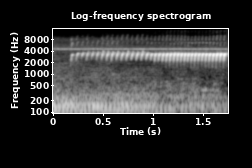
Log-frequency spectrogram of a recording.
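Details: Belgian canary training song: a rapid, even trill of high pulsed notes that grows steadily louder and slightly lower, over a faint low hum.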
